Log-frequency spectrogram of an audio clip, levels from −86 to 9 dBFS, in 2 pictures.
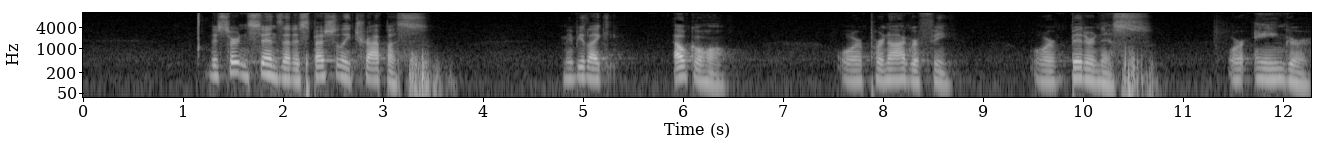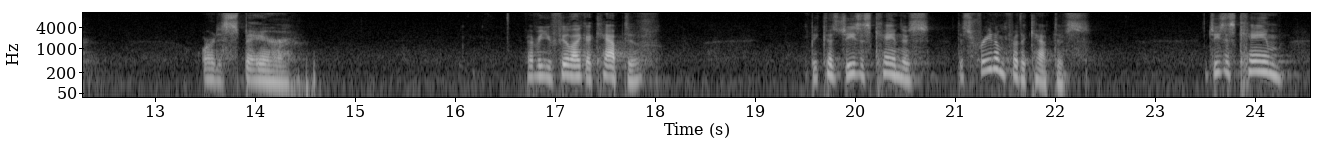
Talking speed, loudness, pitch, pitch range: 90 wpm, -24 LUFS, 130 Hz, 110-155 Hz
